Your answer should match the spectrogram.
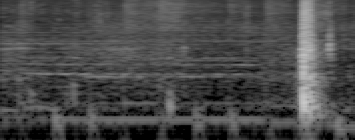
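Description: Quiet background music, a faint tick about a second in, then a single sharp knock near the end.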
